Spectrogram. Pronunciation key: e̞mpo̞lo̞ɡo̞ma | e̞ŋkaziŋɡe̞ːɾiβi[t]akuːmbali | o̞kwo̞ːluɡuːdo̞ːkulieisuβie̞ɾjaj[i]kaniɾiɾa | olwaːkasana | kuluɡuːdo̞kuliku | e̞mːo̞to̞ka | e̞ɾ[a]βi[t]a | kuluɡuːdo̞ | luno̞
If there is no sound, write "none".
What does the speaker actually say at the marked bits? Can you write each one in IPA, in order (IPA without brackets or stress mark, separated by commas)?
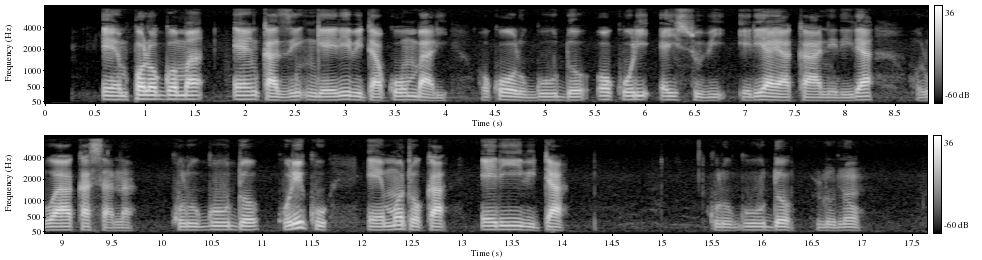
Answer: t, a, i, t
